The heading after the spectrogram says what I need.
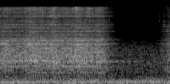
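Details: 2004 Chevy Silverado 5.3L, jacked up, hub spun by hand: a coarse, gritty rumble with a hiss on top, steady as it turns; a worn front wheel bearing that whined at highway speed, before hub assembly replacement.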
